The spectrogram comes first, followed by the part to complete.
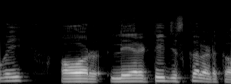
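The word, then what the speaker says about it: Laertes: और लिएस्टर नहीं, लेयर्टीज, जो लेयर्टीज है ये इसका सन है। ठीक है, यानी पोलोनियस के 2 बच्चे हैं, एक ओफेलिया हो गई, ओफेलिया इसकी लड़की हो गई, और लेयर्टीज इसका लड़का हो गया।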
